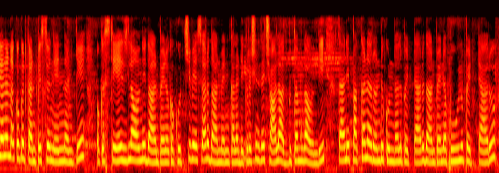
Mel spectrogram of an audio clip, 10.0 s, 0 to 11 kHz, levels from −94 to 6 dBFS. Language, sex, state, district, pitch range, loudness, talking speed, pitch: Telugu, female, Telangana, Nalgonda, 230-270 Hz, -25 LUFS, 170 wpm, 245 Hz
